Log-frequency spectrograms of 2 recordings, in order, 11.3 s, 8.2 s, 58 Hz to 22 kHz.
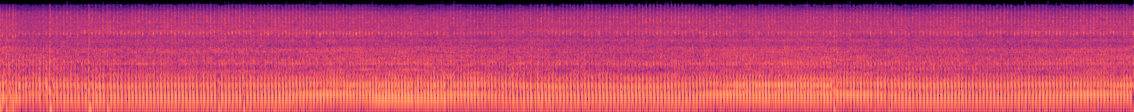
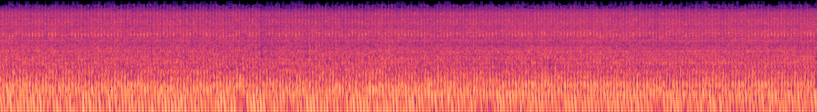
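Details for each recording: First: Craftsman 9 hp snowblower with Tecumseh engine running with back-and-forth speed wander, then shutting off; governor surging, owner plans to replace and tighten the governor speed control spring. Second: Craftsman 9 hp Tecumseh snowblower engine after fix: runs flat-out at an even speed with no hunting or surging, after adjusting governor speed-control spring tension and setting the screw to about 3600 rpm, checked with tachometer.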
